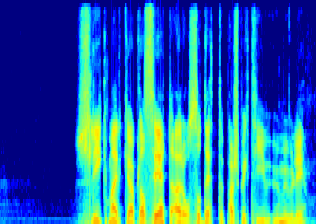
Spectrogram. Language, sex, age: Norwegian, male, 49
